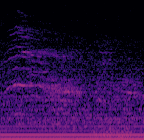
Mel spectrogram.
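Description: Near silence, with a few faint, high-pitched calls that rise and fall.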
